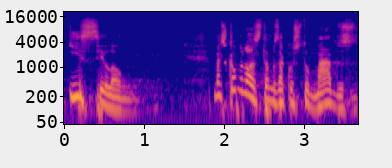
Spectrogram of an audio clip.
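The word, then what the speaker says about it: ὕψιλον: Nós estamos acostumados em português a dizer Y, mas essa é uma letra grega e em grego esse P não é pronunciado, é Ypsilon. Ypsilon.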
